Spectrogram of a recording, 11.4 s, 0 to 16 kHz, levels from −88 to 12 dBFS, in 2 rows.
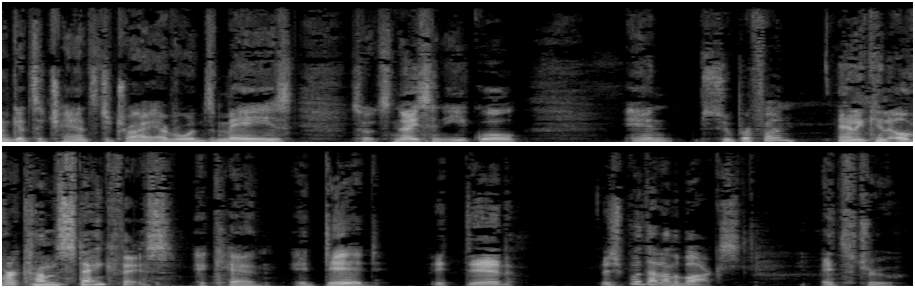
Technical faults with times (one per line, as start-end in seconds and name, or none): none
